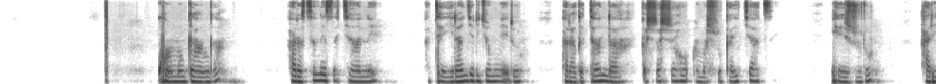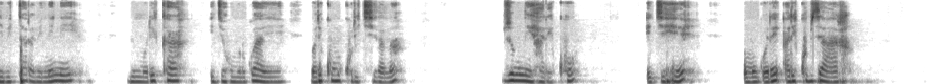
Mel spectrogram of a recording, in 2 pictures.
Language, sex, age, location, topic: Kinyarwanda, female, 25-35, Huye, health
